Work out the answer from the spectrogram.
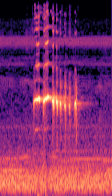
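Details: Sooty-headed bulbul singing in the lively gacor masteran style: a short bright phrase of two clear whistled notes, then a quick run of five descending chirps, all about one second long, over a faint low hum.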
